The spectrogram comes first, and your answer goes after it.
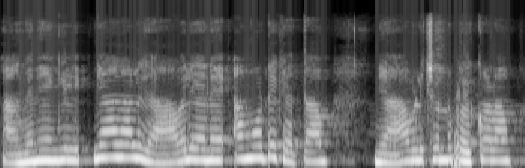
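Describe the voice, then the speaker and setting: A woman's voice: on the high side, brisk, mellow, close to an everyday voice. A woman voicing a caring young woman who comforts others but speaks firmly. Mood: concerned.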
